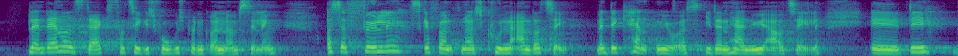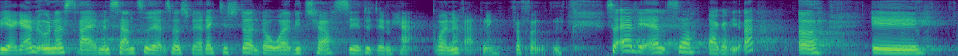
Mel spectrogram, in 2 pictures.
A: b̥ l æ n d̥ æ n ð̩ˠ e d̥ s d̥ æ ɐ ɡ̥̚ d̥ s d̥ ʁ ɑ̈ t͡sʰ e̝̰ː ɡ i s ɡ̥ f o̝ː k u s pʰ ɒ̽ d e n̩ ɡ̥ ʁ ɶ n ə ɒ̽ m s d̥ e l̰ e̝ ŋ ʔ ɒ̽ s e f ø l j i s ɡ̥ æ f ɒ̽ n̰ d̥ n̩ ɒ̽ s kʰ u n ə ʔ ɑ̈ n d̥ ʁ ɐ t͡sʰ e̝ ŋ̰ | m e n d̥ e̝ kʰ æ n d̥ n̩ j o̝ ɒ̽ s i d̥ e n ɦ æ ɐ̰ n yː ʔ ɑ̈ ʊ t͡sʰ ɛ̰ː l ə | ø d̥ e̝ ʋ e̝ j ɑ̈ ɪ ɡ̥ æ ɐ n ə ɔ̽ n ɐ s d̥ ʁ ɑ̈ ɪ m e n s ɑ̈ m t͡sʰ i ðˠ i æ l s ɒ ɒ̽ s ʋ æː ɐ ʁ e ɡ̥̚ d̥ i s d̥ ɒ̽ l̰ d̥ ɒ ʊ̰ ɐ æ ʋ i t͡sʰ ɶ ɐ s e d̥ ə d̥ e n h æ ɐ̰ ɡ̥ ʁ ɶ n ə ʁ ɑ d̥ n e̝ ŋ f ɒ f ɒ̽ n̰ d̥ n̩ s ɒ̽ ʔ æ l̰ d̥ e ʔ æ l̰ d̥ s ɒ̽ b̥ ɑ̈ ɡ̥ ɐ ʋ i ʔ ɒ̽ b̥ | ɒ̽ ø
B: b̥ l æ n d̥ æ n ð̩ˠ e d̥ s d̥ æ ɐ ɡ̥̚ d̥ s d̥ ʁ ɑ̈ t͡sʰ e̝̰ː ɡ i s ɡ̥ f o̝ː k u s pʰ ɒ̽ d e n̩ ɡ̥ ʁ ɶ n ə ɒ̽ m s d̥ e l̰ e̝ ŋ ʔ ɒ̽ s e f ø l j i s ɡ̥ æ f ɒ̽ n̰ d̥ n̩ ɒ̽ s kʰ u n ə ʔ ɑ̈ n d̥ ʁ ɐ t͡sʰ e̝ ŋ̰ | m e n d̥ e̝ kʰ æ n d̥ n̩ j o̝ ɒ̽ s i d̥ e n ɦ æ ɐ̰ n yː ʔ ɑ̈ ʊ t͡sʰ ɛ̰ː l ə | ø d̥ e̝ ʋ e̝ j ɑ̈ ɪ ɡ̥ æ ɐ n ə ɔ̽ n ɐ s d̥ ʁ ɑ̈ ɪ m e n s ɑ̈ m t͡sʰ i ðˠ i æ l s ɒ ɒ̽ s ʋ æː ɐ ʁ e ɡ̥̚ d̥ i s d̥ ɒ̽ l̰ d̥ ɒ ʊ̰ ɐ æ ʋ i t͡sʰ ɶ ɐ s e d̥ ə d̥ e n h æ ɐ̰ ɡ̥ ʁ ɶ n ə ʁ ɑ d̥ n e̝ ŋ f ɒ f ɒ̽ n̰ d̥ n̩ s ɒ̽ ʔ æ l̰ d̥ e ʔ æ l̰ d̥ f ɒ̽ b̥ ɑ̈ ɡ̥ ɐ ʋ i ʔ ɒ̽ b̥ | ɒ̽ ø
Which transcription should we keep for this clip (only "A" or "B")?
A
